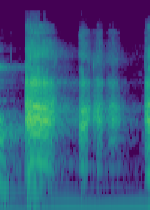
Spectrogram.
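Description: A loud, rough shouted vocal exclamation of about half a second near the start, followed by a few short, softer vocal sounds.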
